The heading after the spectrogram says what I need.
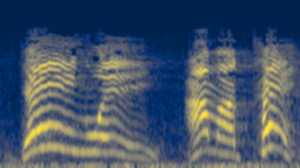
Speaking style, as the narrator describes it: in a mailbox yelling

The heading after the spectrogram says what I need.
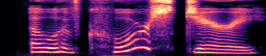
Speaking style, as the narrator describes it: exclaimed Mrs

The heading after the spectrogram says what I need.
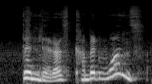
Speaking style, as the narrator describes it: I cried

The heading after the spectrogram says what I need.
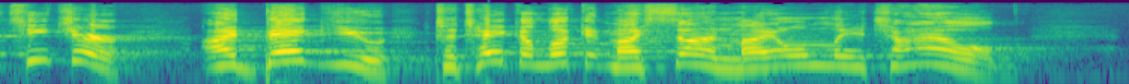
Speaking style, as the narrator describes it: a man yells out to Jesus and says

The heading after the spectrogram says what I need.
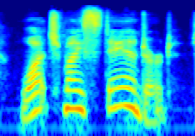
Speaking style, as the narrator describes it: she cried

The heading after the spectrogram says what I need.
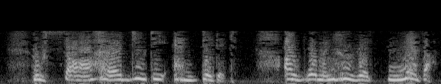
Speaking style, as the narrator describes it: rasped, hard as stone against stone

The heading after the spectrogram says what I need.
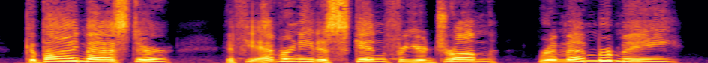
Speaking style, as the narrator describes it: Swimming away as fast as he could, he cried out, laughing

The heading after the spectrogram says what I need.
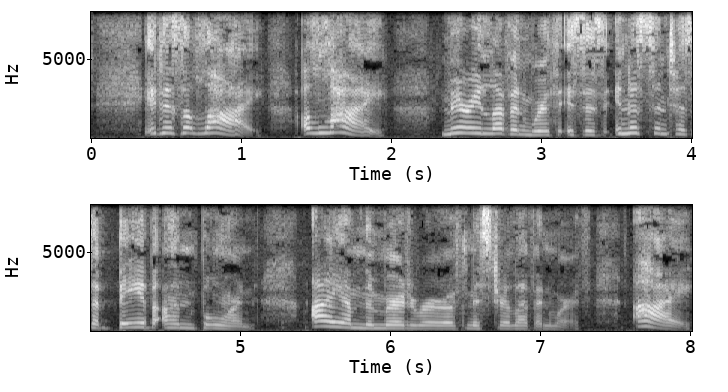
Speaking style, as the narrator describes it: shrieking out

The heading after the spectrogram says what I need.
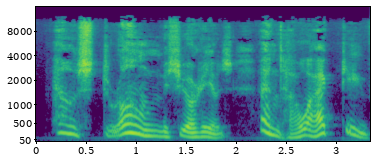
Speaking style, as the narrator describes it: she cried

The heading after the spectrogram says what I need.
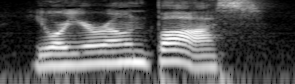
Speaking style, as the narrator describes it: She answered sullenly

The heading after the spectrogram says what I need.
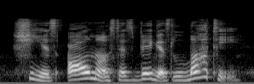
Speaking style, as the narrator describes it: someone gasped

